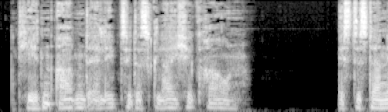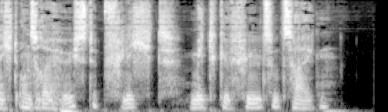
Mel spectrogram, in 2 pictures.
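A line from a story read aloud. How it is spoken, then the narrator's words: Soft voice. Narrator (German): sagt er leise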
